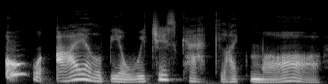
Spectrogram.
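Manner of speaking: a lightly voiced kitten dreaming of magic; young witch kitten. Sutika telling her brother her dream, slow and low. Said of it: "said Sutika".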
